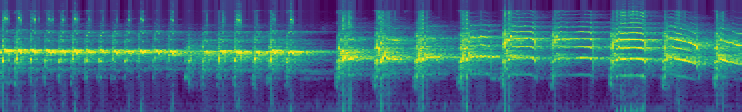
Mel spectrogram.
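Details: Bearded bulbul, locally cucak jenggot, in vigorous full song meant as a training model: a steady pulsed trill for two seconds breaking into loud, harsh, chattering phrases with downslurred notes.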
